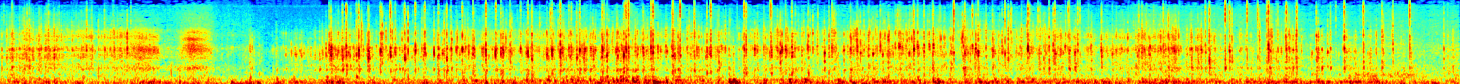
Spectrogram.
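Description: Long nails scratch up and down the bristles on the palm of a white silicone scrubbing glove worn on one hand. The sound is a dense, rapid crackle of short, bright clicks that starts softer and then runs steadily loud from about three seconds on, with no ring after each tick.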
